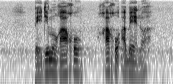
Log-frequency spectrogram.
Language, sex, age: Tswana, male, 19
